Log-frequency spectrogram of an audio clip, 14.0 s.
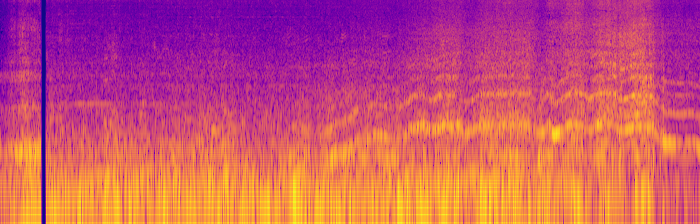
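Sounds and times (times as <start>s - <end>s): car engine revving: 0.0s - 14.0s
heavy low rumble: 0.6s - 11.8s.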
